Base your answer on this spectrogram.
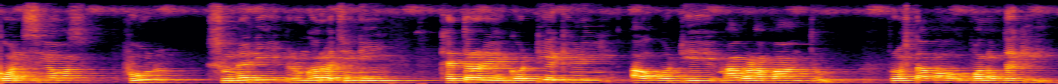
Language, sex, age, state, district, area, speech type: Odia, male, 30-45, Odisha, Boudh, rural, read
